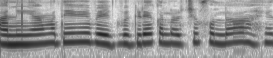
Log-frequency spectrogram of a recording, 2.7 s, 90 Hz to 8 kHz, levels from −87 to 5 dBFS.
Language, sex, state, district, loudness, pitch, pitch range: Marathi, female, Maharashtra, Pune, -20 LUFS, 290 Hz, 275-300 Hz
